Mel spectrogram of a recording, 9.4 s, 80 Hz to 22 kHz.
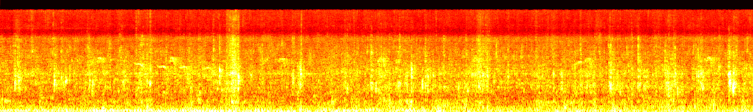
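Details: Wild boar raised in a pen, munching its food on 24 August 2022. Loose crackling chews and occasional sharper crunches repeat unevenly over a faint low background rumble.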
